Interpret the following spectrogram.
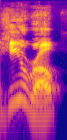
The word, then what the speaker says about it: Herro: And yes, when you hear that name Hero, it is spelled with two Rs because he is the brother of Tyler Hero.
